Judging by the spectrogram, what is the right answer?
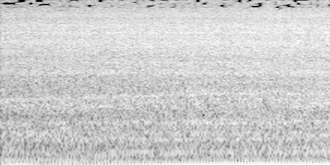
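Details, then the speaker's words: Car with a speed-related front noise, raised on a jack and idling in gear: steady low engine hum with the wheel spinning slowly and no growl or grinding; this wheel bearing is normal. "see this wheel is spinning there's the other side in you do not hear the noise now"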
